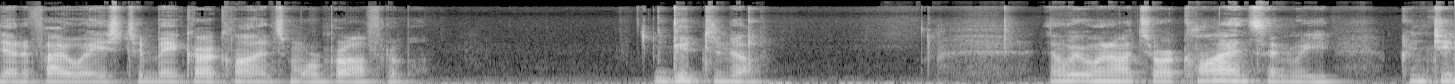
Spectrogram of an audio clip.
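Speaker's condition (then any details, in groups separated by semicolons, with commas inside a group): No condition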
